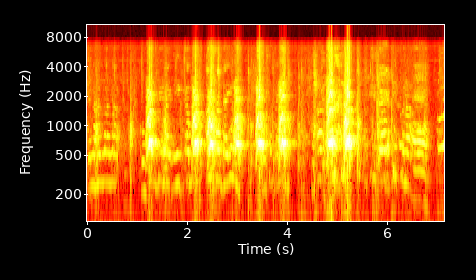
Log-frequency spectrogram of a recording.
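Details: Boxer dogs Bonbon and Melchor during a training session: loud, sharp barks repeated roughly every half second, with a person talking and giving commands between and under the barking.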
